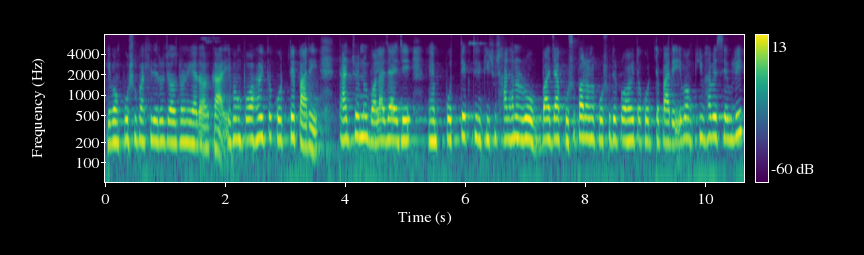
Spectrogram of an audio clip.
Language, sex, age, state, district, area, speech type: Bengali, female, 45-60, West Bengal, Hooghly, rural, spontaneous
